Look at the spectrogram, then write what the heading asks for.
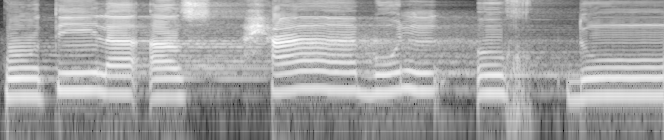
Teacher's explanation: du terdapat wau sukun atau wau mati sebelum huruf pemberhentian dan huruf pemberhentiannya disukunkan atau dimatikan ya huruf di sehingga dibaca pantul atau diqolqolahkan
